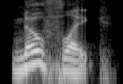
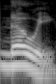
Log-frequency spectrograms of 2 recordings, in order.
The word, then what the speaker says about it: No Flake: I wanted to watch the No Flake. It's not Noe. We've been saying it wrong the entire time.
